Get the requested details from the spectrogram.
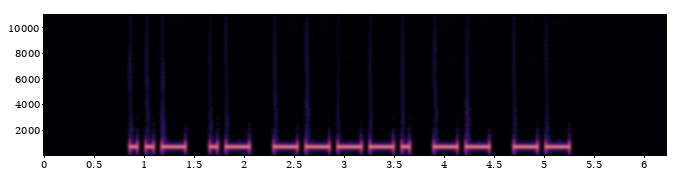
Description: Morse code, heard as a keyed tone, about 15 wpm, 700 Hz. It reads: UA9MM
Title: DXCC-100 Call Signs - 5 Characters - 15wpm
